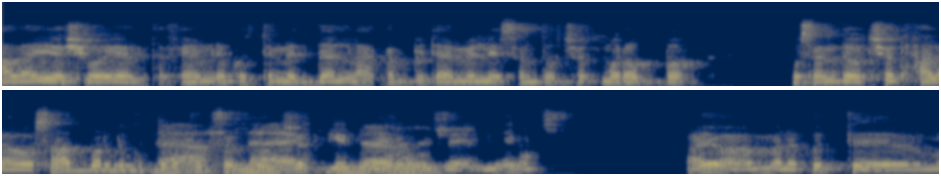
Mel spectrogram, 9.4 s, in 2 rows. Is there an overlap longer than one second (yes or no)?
yes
